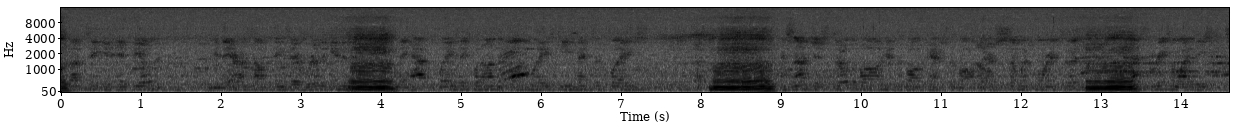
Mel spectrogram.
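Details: Presa Canario, a sleeping large dog: slow, rhythmic rattling snores about 13 a minute, with television talk and music in the background; dog snoring.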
